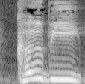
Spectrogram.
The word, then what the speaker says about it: Kobe: Am I right in calling him Kobe Bryant? I'm looking at Jabu. How do you say that, Jabu? Is it Kobe? Kobe Bryant.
